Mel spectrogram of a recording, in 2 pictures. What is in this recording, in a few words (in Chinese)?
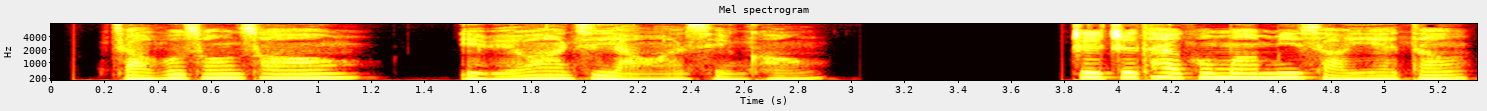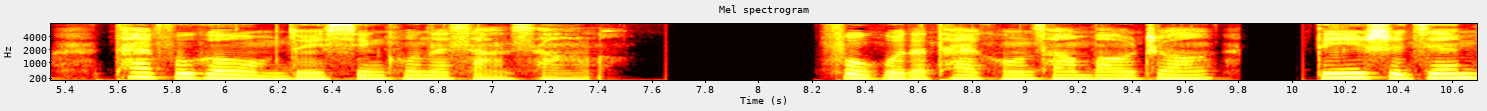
女-产品自媒体自然口述; 女B15-【产品自媒体自然口述】大英博物馆猫咪举明灯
